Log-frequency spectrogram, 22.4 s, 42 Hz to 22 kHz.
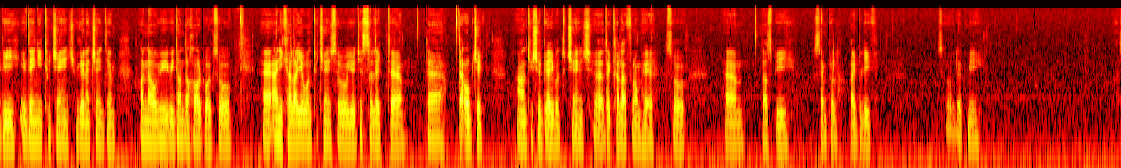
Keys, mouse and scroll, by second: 3.0 click, 7.2 click, 14.4 click, 15.2 click, 20.3 click.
